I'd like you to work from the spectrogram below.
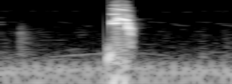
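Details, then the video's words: Single sharp, raspy squeal from a sintar sawah lure recording meant to bring wild birds closer, rich in high harmonics, with soft low hum around it. "Suara pikat sintar sawah||sintar liar auto nyamperin"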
